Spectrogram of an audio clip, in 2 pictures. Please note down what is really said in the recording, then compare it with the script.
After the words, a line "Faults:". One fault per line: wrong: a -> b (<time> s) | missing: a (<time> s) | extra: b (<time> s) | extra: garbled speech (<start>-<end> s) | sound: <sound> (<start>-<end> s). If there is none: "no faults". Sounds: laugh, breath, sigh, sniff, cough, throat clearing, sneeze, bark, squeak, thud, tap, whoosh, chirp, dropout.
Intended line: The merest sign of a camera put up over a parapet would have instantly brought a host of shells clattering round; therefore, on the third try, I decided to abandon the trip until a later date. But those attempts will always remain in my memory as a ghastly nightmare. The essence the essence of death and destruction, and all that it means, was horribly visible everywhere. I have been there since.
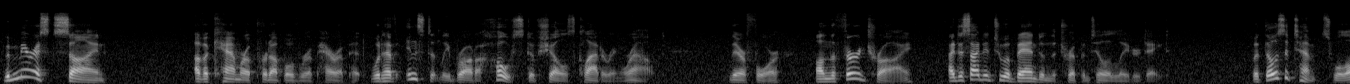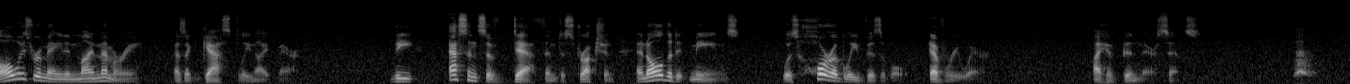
The merest sign of a camera put up over a parapet would have instantly brought a host of shells clattering round; therefore, on the third try, I decided to abandon the trip until a later date. But those attempts will always remain in my memory as a ghastly nightmare. The essence of death and destruction, and all that it means, was horribly visible everywhere. I have been there since.
Faults:
missing: the essence (18.4 s)
sound: bark (26.4-26.7 s)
